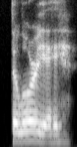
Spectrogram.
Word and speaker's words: Deslauriers: Deslauriers.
